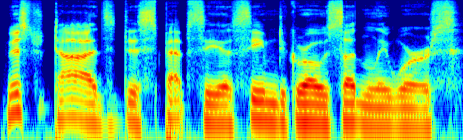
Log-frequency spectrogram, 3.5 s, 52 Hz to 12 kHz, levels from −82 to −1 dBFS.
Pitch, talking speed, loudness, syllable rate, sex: 105 Hz, 140 wpm, -17 LUFS, 4.3 syllables/s, male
